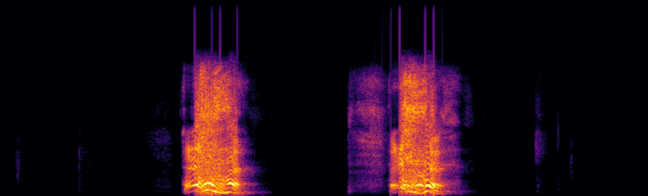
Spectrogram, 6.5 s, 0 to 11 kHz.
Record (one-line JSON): {"cough_length": "6.5 s", "cough_amplitude": 32768, "cough_signal_mean_std_ratio": 0.37, "survey_phase": "beta (2021-08-13 to 2022-03-07)", "age": "45-64", "gender": "Male", "wearing_mask": "No", "symptom_none": true, "smoker_status": "Never smoked", "respiratory_condition_asthma": false, "respiratory_condition_other": false, "recruitment_source": "REACT", "submission_delay": "1 day", "covid_test_result": "Negative", "covid_test_method": "RT-qPCR"}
